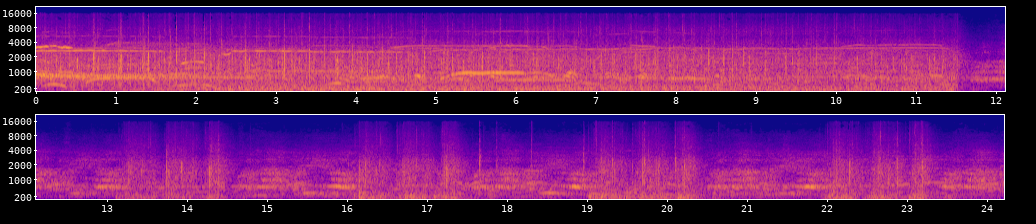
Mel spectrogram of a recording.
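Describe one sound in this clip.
A large crowd claps.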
